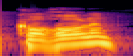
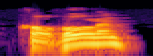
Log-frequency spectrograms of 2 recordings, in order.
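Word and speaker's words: Cúchulainn: cool cool cool holland say it after me coholin i'll tell you the story when you say the name right coholin i say it right and he tells me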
